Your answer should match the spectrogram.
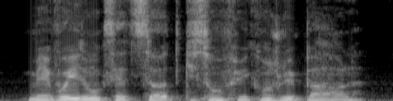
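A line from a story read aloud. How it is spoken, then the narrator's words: Exclaimed. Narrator (French): s'écria M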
